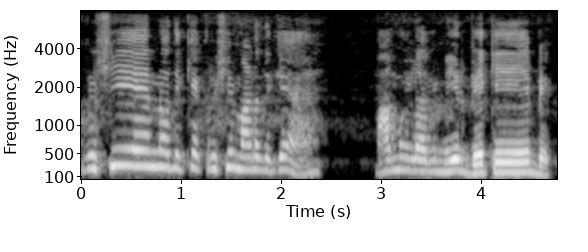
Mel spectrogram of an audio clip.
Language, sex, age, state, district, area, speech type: Kannada, male, 45-60, Karnataka, Bangalore Rural, rural, spontaneous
